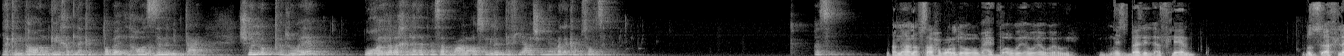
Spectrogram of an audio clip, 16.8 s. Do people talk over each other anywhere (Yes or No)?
No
